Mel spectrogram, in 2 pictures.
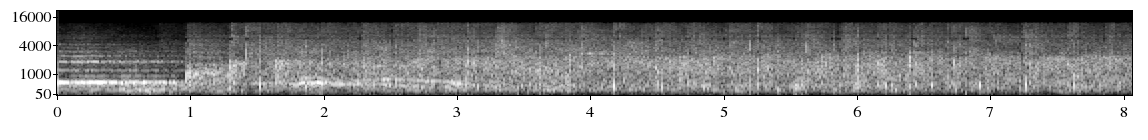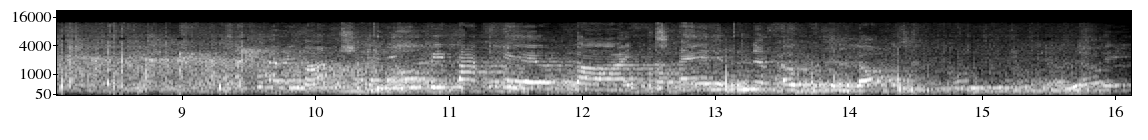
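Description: A crowd of people chatter and laugh in an echoing hall.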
